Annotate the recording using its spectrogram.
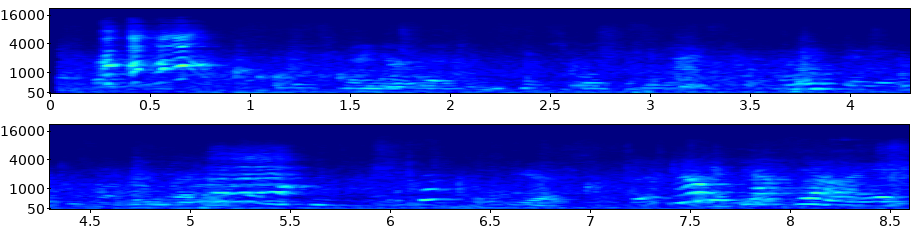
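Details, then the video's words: Baby goats at a farm in Sturgeon Bay, Wisconsin: high, quavering bleats burst out at the start, again near the middle and toward the end, while people chat steadily throughout. "Baby Goats"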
